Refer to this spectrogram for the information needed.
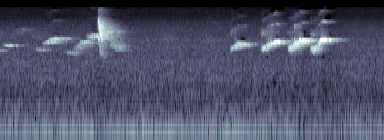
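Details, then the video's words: After the moult a captive Rusty-collared seedeater resumes singing: a couple of soft whistled notes and a sharp click, a pause, then a quick tumbling phrase of high slurred notes. "Coleiro Baiano Caetano voltando a cantar após muda!!!"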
